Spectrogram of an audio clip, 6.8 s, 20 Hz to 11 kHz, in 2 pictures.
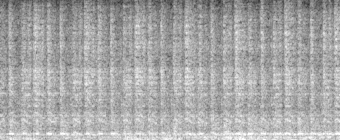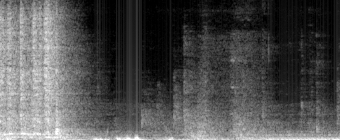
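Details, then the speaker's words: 1971 VW Beetle, air-cooled, sat for years, first start attempt during restoration: rapid steady cranking that stops abruptly without catching, nearly starting. Cranks but won't start; fuel delivery to carburettor being checked. "annoyingly it did nearly start so what I'm doing here is I'm doing something diagnostic"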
